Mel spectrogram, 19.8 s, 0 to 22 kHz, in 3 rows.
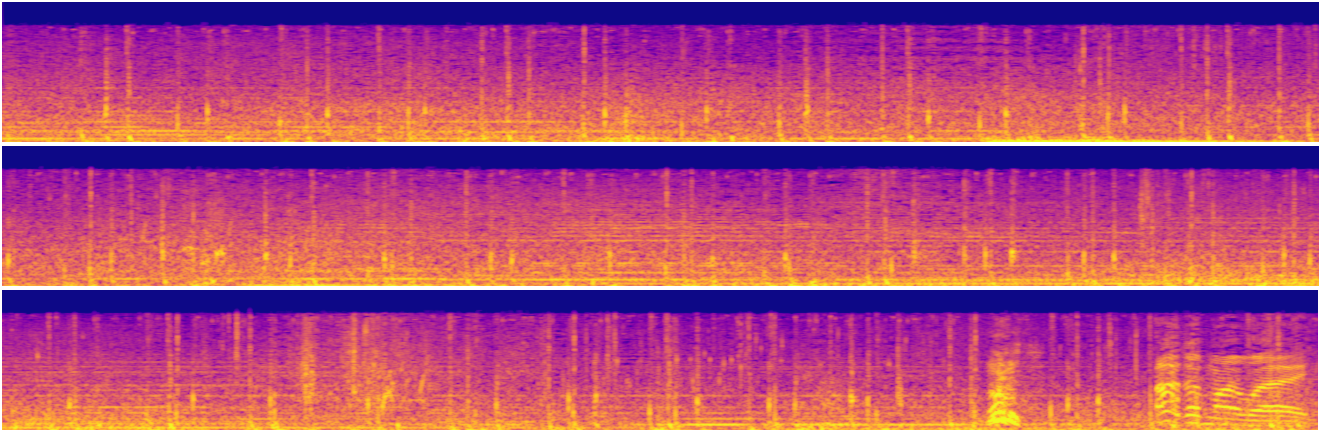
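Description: Roach the horse gallops in The Witcher 3 with continuous rapid hoofbeats under game music and ambience, and a voice speaks over it.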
